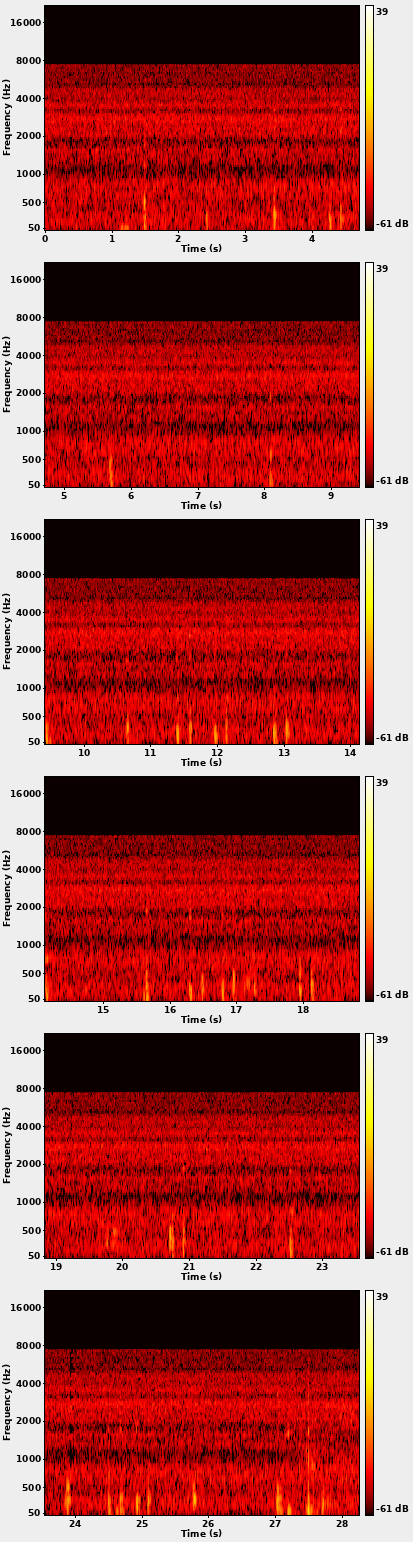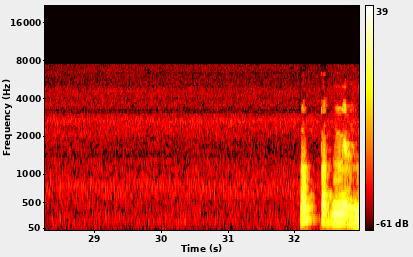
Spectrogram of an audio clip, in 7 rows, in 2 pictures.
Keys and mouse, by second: 2.7-3.7 drag, 4.5 click, 6.0-8.3 drag, 9.6-10.8 drag, 11.6 click, 12.2 click, 13.1 click, 14.3-15.8 drag, 16.5 click, 17.1 click, 18.2 click, 21.0 click, 22.8-24.1 drag, 24.7 click, 26.0-27.2 middle drag, 27.7 space.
